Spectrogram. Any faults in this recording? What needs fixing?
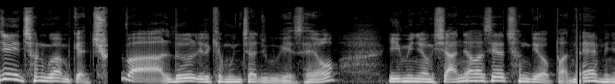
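Brief glitches break into the speech at 1.03 to 1.23 s, adding about 46 ms, and at 5.76 to 5.84 s. These come from damaged data in a compressed stream, where the decoder loses frame sync and resynchronises. Protect delivery with checksummed, error-corrected transport and verify file integrity before decoding.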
